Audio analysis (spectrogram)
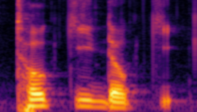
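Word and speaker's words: ときどき: So here is a 4-syllable word that not only uses consonant vowel sequence, but it repeats too. So it's tokidoki.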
